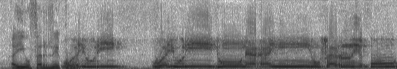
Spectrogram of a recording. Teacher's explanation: انتبه الى الراء لا تفخم الراء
